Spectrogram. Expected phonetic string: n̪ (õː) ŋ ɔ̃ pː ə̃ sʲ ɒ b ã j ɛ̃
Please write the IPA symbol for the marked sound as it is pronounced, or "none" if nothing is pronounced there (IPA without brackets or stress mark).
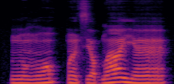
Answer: õ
